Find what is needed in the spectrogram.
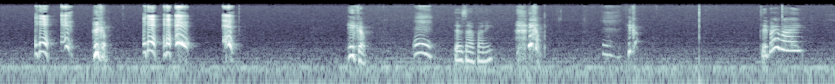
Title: Baby Laughs at Hiccups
